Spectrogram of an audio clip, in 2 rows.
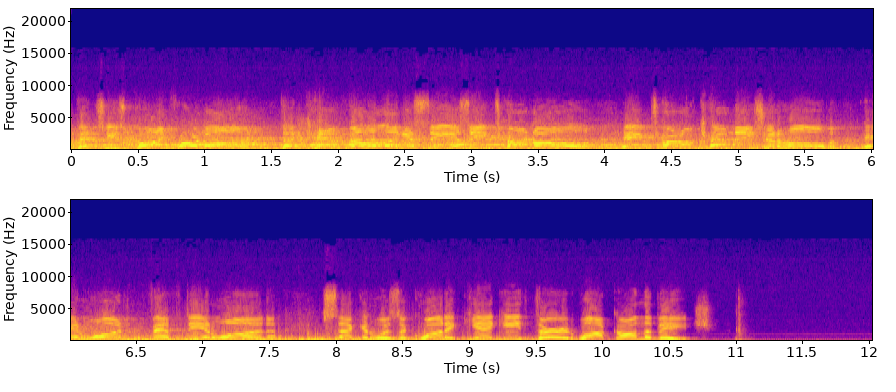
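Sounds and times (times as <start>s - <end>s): man speaking animatedly: 0.0s - 10.8s
steady background noise: 0.0s - 10.9s.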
